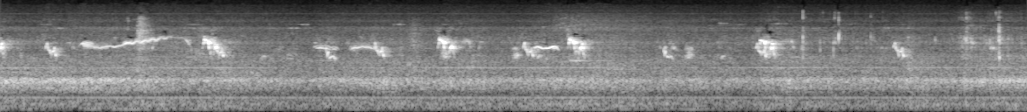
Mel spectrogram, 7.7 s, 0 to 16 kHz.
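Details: During an afternoon feeding at the Decorah bald eagle nest on 12 April 2012, 3:10 pm Central Time, high thin chirps and a drawn-out wavering whistle sound in scattered clusters above a faint hum.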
